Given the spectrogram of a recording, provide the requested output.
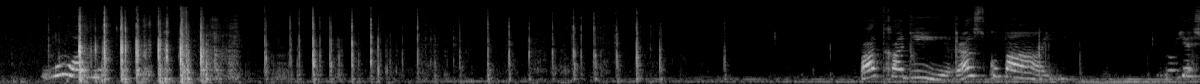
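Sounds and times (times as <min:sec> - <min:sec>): toy figurines tapping on hard surface: 0:00.8 - 0:06.7.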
